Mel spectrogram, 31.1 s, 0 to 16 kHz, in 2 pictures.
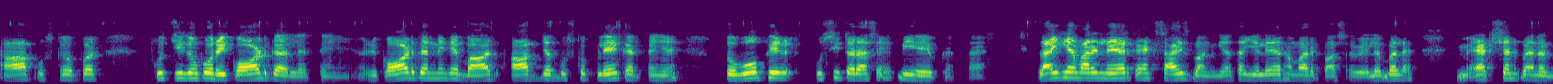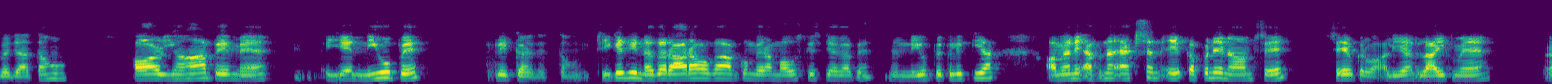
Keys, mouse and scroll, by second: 3.0 Delete, 4.6 click, 5.1 Delete, 5.9 click, 6.8 Delete, 8.9 click, 14.1 click, 18.4-19.6 scroll down 1, 24.1 click, 30.0-31.0 typing.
